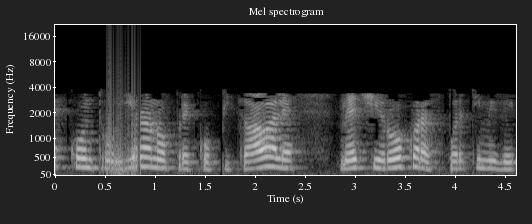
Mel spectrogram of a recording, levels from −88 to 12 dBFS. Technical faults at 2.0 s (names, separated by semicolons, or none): AAC compression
